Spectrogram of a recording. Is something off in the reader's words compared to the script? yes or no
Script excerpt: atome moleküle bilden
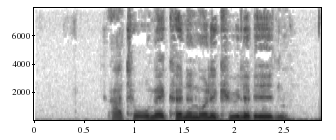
yes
